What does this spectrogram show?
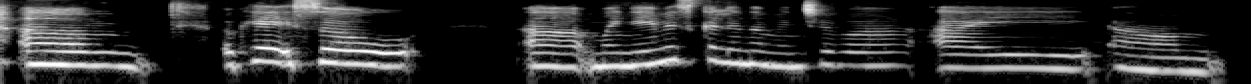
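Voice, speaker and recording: A woman from Bulgaria, a mathematics professor telling her story on a panel, halting with many pauses and fillers. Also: sits high, a little mellow. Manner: halting, with many ums and uhs.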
